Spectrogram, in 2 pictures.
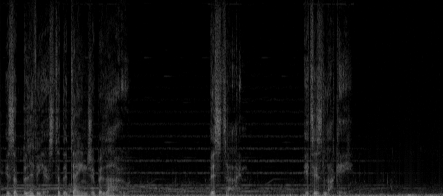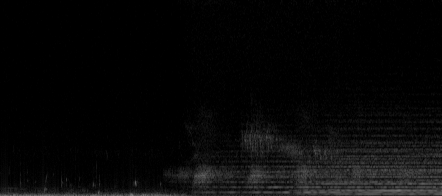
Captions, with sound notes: is oblivious to the danger below. This time, it is lucky. (birds calling)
